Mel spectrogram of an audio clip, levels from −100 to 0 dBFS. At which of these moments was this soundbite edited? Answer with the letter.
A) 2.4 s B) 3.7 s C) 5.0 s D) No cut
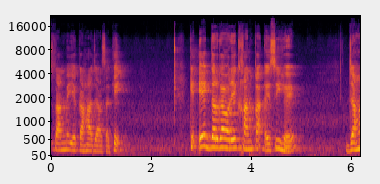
D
